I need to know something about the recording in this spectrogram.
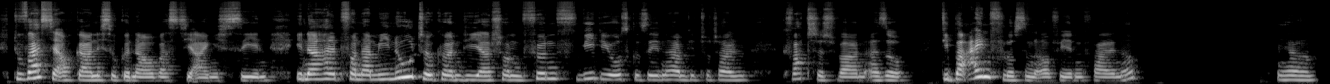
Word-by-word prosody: Du 250 -2 -2
weißt 305 +2 +7
ja 195 0 +3
auch 195 - -13
gar 195 -2 +2
nicht 200 0 +1
so 200 - -3
genau, 175 -2 -1
was 170 -1 -3
die 175 0 -3
eigentlich 165 +1 -4
sehen. 350 -1 0 0.2
Innerhalb 245 0 +2
von 245 -2 0
’ner 220 -1 +1
Minute 245 +3 +6
können 215 -2 -1
die 205 0 -6
ja 195 -1 +1
schon 200 0 -3
5 265 +6 -3
Videos 230 -3 -2
gesehen 215 0 -4
haben, 210 -1 -2
die 205 0 -10
total 200 -1 -4
n 200 +1 -9 0.3
quatschig 230 -6 -6
waren. 175 0 -3
Also 185 -1 -4 0.3
die 235 - -2
beeinflussen 225 - +4
auf 170 +2 -6
jeden 170 -1 -4
Fall, 170 -1 -6
ne? 280 - -6 1.3
Ja. 205 -1 -3
205 Hz, 165 wpm, -22 LUFS, 185-245 Hz, 1.3 s, weißt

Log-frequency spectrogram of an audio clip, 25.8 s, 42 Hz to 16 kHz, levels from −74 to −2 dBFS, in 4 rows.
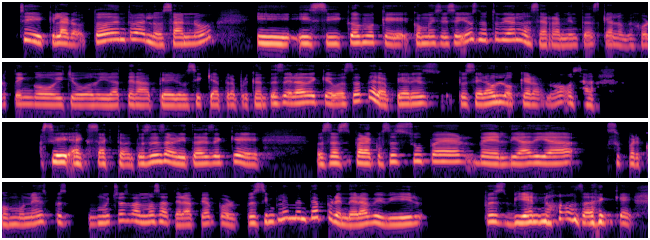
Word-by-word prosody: Sí, 250 -8 +2
claro, 215 -4 +2
todo 255 +3 +2
dentro 310 +1 +1
de 290 - 0
lo 205 -8 0
sano 200 - -1 0.4
y 205 -3 +5
y 205 0 +3
sí, 200 0 -2
como 225 +1 +2
que 210 -4 -3
como 205 0 -2
dices, 200 -2 -4
ellos 260 +9 0
no 290 -2 -2
tuvieron 295 0 -1
las 235 -7 -3
herramientas 175 -1 -5
que - - -5
a - - -2
lo 170 - -7
mejor 165 +2 -8
tengo 185 +1 -3
hoy 175 0 -1
yo 170 -1 -2
de 170 - -3
ir 170 0 -2
a 170 - -3
terapia, 170 -1 -2
ir 165 - 0
a - - -1
un 165 - -4
psiquiatra, 175 0 -4
porque 170 +2 -7
antes 180 +4 -3
era 210 0 +4
de 230 -1 +2
que, 220 -3 0
¿vas 195 - -1
a 260 0 +1
terapia? 175 -3 +2
Eres 205 +1 -2
pues 195 -1 -5
era 190 +2 +2
un 225 +2 +3
loquero, 190 -5 -2
¿no?, 220 +6 -6
o 215 - -3
sea 185 -2 -6 0.9
Sí, 235 -2 +9
exacto. 200 -1 -1
Entonces 205 +8 +1
ahorita 200 -5 +3
es 205 - 0
de 215 0 0
que, 205 -6 +1 0.5
o - - -1
sea, 210 +3 +2
es 205 +3 -5
para 210 -3 +4
cosas 235 +3 -2
súper 250 -1 +1
del 200 -3 +1
día 195 0 +1
a - - +1
día, 215 +2 +1 0.2
supercomunes. 195 +2 -5
Pues 230 -2 -7
muchos 220 +7 -4
vamos 240 -2 -1
a 230 -2 -1
terapia 180 +2 -2
por, 205 -6 -6
pues 210 -1 0
simplemente 325 +8 0
aprender 235 - +2
a 195 - +4
vivir, 195 -1 +1 0.5
pues 240 -4 0
bien, 220 +3 +5
¿no?, 235 -3 +3
o 300 -2 +2
sea, 220 -4 +1
de 235 +1 +1
que 220 -4 -4
205 Hz, 200 wpm, -23 LUFS, 185-235 Hz, 0.9 s, Sí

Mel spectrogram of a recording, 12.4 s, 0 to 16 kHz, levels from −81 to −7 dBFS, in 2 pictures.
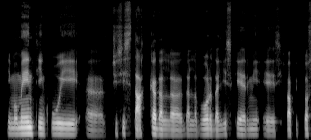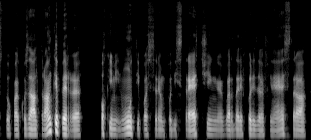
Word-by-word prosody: i - - -8
momenti 120 +1 +4
in 110 - -2
cui, 110 0 -1
ehm, 90 -2 -11
ci - - -14
si - - -10
stacca - - +2
dal 100 -3 -2
dal 100 0 -8
lavoro, 105 +2 -2
dagli 100 +2 -6
schermi 105 -1 -6
e 90 -1 -8
si - - -23
fa - - -2
piuttosto 105 -1 -10
qualcos'altro, 100 0 +2
anche 160 +2 +8
per 95 -2 +4 0.3
pochi 115 - -2
minuti, 110 +3 0
può 100 - -6
essere 100 0 -9
un 95 -2 -7
po' 100 +1 -9
di 100 - -13
stretching, 95 0 +1
guardare 95 +1 -2
fuori 100 0 -3
dalla 95 -1 -4
finestra, 95 0 -2
100 Hz, 155 wpm, -28 LUFS, 95-110 Hz, 0.3 s, anche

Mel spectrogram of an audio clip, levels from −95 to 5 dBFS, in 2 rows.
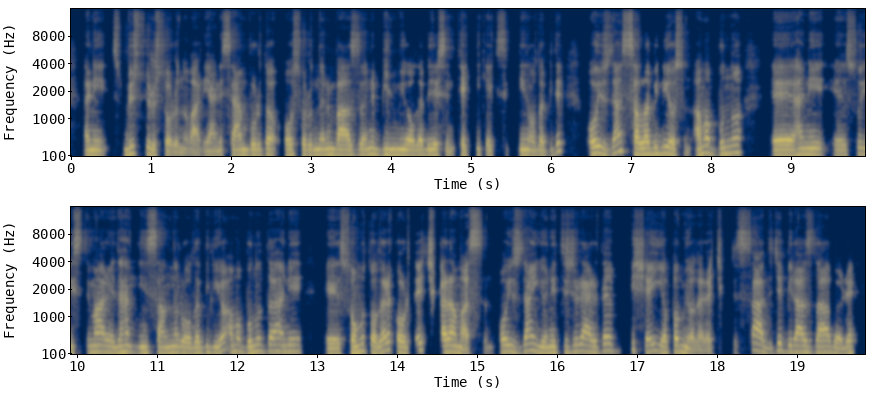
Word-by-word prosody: hani, 120 0 +1
s 125 - -6
bir 155 - +2
sürü 150 -6 -2
sorunu 90 -4 -3
var, 80 -1 -2
yani, 110 0 -3
sen 120 +2 0
burada 125 +1 +1
o 125 +1 +2
sorunların 125 +1 0
bazılarını 125 +2 +2
bilmiyor 125 -1 +3
olabilirsin, 120 -2 +1
teknik 125 +4 -4
eksikliğin 120 +2 -3
olabilir. 115 - -2 0.3
O 150 +3 +5
yüzden 165 +6 +1
salabiliyorsun. 145 - +3
Ama 135 +1 +1
bunu, 165 +5 -1 0.4
eee, 120 +1 +6
hani, 140 +1 +1
eee, 120 0 -4
suistimal 145 +3 -2
eden 145 +2 0
insanlar 135 +1 0
olabiliyor 130 +1 0
ama 150 -2 -3
bunu 150 +3 0
da, 160 -1 +1
hani, 155 0 -3 0.3
eee, 115 0 +1
somut 140 +7 +1
olarak 145 +9 +3
ortaya 135 +6 +1
çıkaramazsın. 145 - +1
O 150 +1 +2
yüzden 155 +3 -1
yöneticiler 140 0 -1
de 170 0 0 0.2
bir 190 - -5
şey 160 +1 -2
yapamıyorlar 135 - 0
açıkçası. 90 +1 -9
Sadece 160 -2 0
biraz 145 -2 0
daha 140 0 +2
böyle 130 +2 0
135 Hz, 150 wpm, -23 LUFS, 120-150 Hz, 0.4 s, eee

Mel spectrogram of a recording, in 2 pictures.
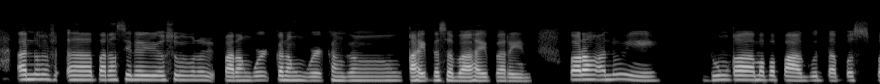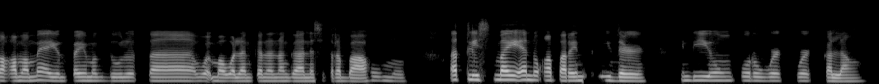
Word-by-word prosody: ano, 230 +1 +3 0.2
ah, 210 0 +3
parang 215 +1 +1
sineryoso 210 -1 +1
mo, 205 0 -3 0.3
parang 185 -1 +2
work 195 -1 -3
ka 205 - +3
nang 195 0 +1
work 180 -1 -3
hanggang 185 -1 -2 0.4
kahit 180 -1 +5
nasa 190 -1 0
bahay 175 0 +4
pa 175 0 -3
rin 160 0 -4 0.3
parang 220 0 +7
ano, 225 +3 -1
eh, 185 -5 -4 0.4
dun 205 +4 -3
ka 210 -1 +6
mapapagod 190 -3 +1
tapos 185 +1 -5
baka 170 -2 0
mamaya 180 +2 -1
'yun 165 0 -4
pa 170 - -1
'yung 175 0 -1
magdulot 170 0 -4
na 165 0 0
ma 165 - -2
mawalan 160 0 -1
ka 165 - -2
na 160 0 -2
ng 160 0 -3
gana 160 0 0
sa 160 - -20
trabaho 155 0 -1
mo. 165 -3 -10 0.5
At 220 +1 0
least 215 0 0
may 210 -2 +6
ano 205 -1 +2
ka 195 - +2
pa 180 -2 +2
rin 180 +1 +1 0.2
breather, 165 -4 +1 0.3
hindi 190 0 -2
'yung 185 0 -3
puro 180 -1 -4
work-work 170 -1 -5
ka 160 - 0
lang. 150 0 -2
185 Hz, 180 wpm, -24 LUFS, 170-205 Hz, 0.5 s, parang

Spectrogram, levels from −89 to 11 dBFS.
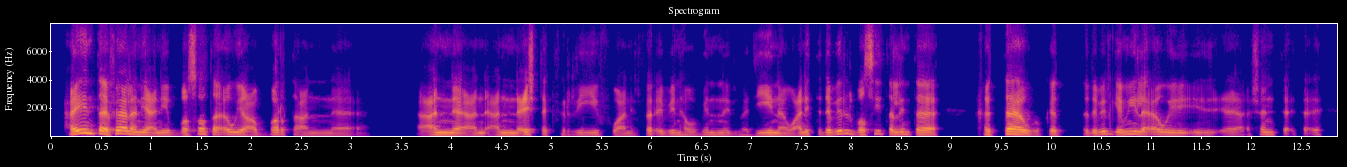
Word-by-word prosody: حقيقي 255 - +8
أنتَ 230 -3 +5
فعلًا 205 -6 +7
يعني 135 -3 0
ببساطة 135 +8 -2
أوي 155 -2 0
عبرت 145 +6 -5
عن 120 -1 -11 0.8
عن 140 -1 +1
عن 130 -1 -2
عن 130 -1 -4
عيشتك 160 +5 0
في - - -35
الريف 135 0 -13
وعن 120 +2 -8
الفرق 125 +3 -7
بينها 135 0 -9
وبين 135 +3 -11
المدينة 125 +2 -5
وعن 120 +4 -4
التدابير 150 +6 0
البسيطة 195 0 -3
اللي 155 +2 0
أنتَ 150 -3 +1 0.4
أخدتها 175 -3 +5
وكانت 135 -1 -2 0.2
تدابير 140 +6 -3
جميلة 165 +2 0
أوي 140 -2 -4
عشان 135 +3 -9
ت - - -11
ت 150 -1 -14
140 Hz, 150 wpm, -21 LUFS, 130-155 Hz, 0.8 s, حقيقي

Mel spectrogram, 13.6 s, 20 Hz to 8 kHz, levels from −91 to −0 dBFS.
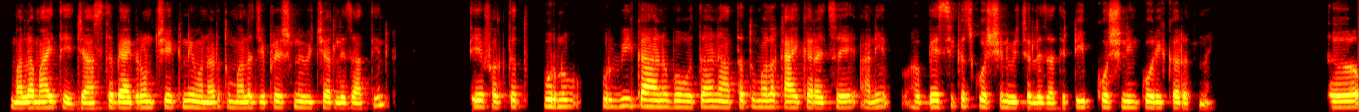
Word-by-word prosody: मला 145 +1 +6
माहिती 150 0 +2
आहे 135 - 0
जास्त 140 -1 0
बॅकग्राऊंड 150 +1 +4
चेक 160 0 -3
नाही 165 -1 +2
होणार. 145 -1 +3
तुम्हाला 150 -1 +1
जे 150 - -1
प्रश्न 155 +1 -1
विचारले 145 -1 0
जातील 145 +10 -3 0.9
ते 170 - +3
फक्त 155 +2 -1 0.3
पूर्ण 180 -1 +5 0.3
पूर्वी 175 +3 -3
काय 175 -2 +5
अनुभव 165 -1 0
होता 160 +2 0
आणि 165 -1 -1
आता 155 +1 -1
तुम्हाला 165 -1 -1
काय 150 -1 +3
करायचंय 150 0 +1
आणि 155 +3 -4 0.4
बेसिकच 165 +2 0
क्वेशन 160 -2 0
विचारले 145 -1 +2
जाते. 140 +1 -3
दीप 320 0 +1
क्वेशनिंग 155 -1 0
कोरी 150 -1 +4
करत 145 - -1
नाही. 270 +3 -8 1.2
त - - +3
अ 155 +1 +5
155 Hz, 165 wpm, -23 LUFS, 145-165 Hz, 1.2 s, मला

